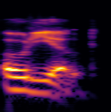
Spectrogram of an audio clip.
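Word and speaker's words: אותיות: as signs and symbols, Aleph Tav Vav Tav, it's pronounced Odiot.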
